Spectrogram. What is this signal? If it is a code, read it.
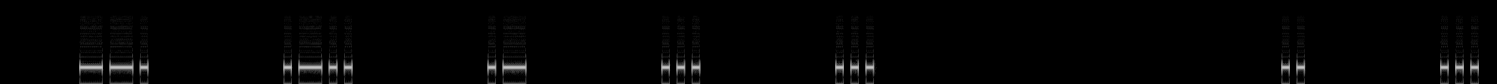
Morse code, heard as a keyed tone, about 16 wpm, spaced as for 5 wpm, 800 Hz. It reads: GLASS IS
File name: Spaced / Chuckles Spaced-mp3s / HalfFull sp @10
